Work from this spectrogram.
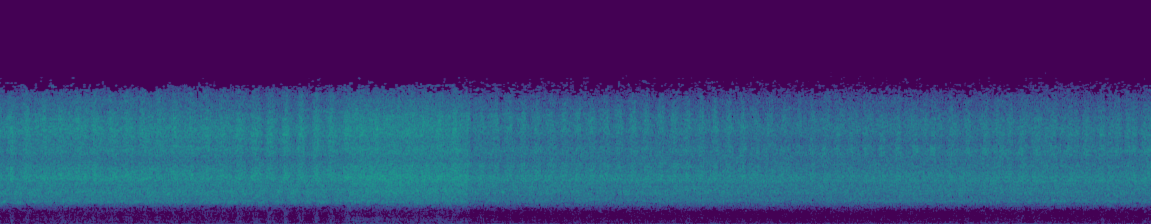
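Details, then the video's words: Many oily and bear cicadas call together from one tree in Toyohashi City, Japan. A piercing, pulsating buzz rises louder for a couple of seconds early on, then continues as a steady, slightly softer drone. "Cicada in Japan"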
